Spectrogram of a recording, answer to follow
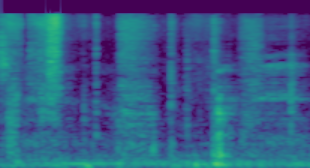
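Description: Faint rustle of Pokémon trading cards sliding against each other in the hand as the top card is moved to the back of the stack, with two soft taps.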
